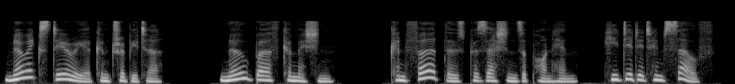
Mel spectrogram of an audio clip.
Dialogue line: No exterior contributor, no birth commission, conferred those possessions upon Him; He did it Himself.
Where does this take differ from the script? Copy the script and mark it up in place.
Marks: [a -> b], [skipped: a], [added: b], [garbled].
No exterior contributor, no birth commission, conferred those possessions upon Him; He did it Himself.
